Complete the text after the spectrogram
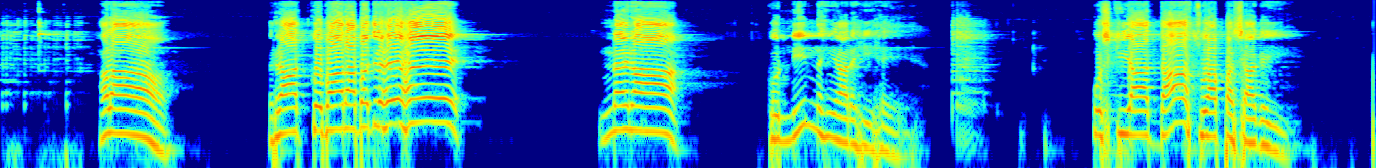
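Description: A woman sings loudly through a loudspeaker in short bursts.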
